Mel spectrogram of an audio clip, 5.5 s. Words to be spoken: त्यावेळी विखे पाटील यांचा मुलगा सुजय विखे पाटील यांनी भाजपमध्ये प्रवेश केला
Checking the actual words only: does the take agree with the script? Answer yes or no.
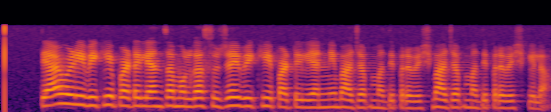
no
